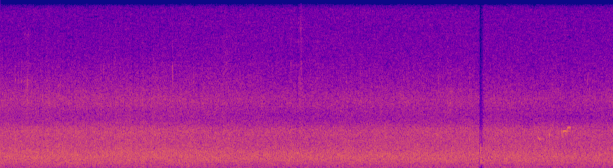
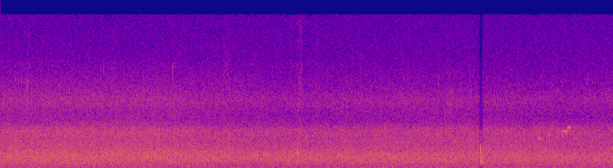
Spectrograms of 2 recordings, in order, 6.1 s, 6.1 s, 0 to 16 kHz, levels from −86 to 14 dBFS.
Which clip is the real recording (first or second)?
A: first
